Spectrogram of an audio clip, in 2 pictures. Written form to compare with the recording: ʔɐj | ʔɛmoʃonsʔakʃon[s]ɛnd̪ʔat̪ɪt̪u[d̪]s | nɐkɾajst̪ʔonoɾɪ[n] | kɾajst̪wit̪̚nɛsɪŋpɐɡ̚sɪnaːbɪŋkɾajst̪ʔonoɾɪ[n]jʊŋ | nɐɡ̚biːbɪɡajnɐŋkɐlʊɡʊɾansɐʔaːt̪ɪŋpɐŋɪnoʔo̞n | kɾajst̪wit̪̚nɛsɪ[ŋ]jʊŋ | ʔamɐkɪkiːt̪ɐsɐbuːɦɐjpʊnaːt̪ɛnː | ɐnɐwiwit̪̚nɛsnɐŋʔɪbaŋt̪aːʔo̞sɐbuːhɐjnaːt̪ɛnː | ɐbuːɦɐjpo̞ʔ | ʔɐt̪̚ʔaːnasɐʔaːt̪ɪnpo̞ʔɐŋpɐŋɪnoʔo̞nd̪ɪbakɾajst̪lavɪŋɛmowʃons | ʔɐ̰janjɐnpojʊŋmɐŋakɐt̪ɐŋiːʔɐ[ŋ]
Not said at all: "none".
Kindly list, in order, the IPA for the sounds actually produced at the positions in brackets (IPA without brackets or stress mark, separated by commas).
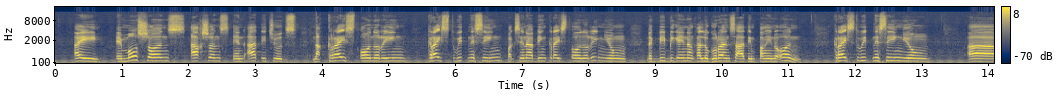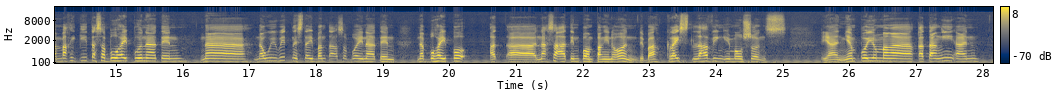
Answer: s, d̪, ŋ, ŋ, ŋ, n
